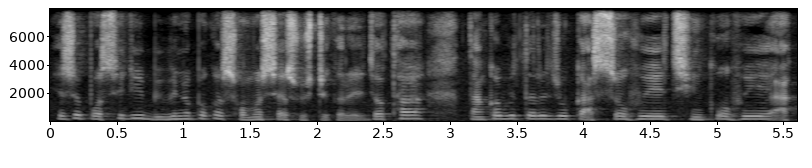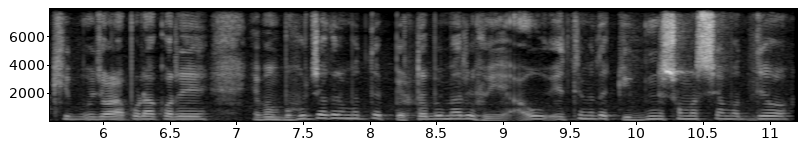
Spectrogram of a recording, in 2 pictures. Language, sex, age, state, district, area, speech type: Odia, male, 60+, Odisha, Jajpur, rural, spontaneous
